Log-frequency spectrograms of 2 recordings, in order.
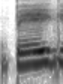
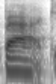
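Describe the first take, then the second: First: "big" said as BAYG; regional bag vowel. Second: Said in the usual way. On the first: Shown as a demonstration. Showing regional "big" for bag, ay vowel. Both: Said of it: "big instead of bag".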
